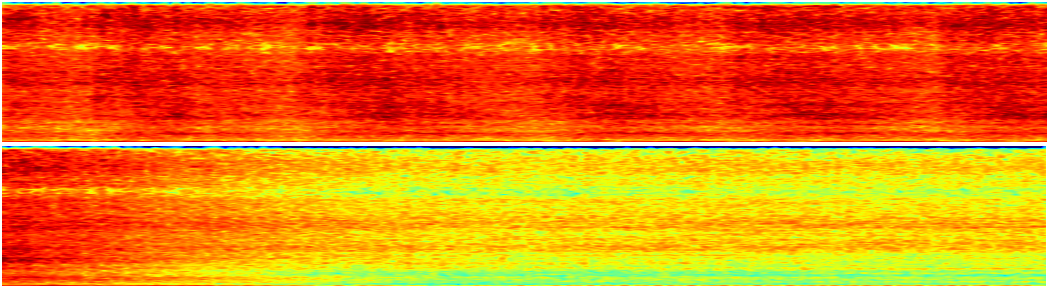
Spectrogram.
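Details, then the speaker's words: Engine after a misfire from a cracked ignition coil with spark tracking was fixed with a new coil, cap, rotor, spark plugs and wires: it revs strongly, then drops to a steady, even idle with no stumble. "Got that misfire taken care of."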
